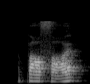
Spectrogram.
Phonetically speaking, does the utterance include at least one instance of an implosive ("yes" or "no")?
no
